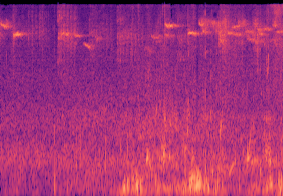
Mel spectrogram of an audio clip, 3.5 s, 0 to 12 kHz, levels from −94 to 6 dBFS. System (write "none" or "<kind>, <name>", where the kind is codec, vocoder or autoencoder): vocoder, BigVGAN v2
